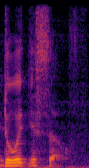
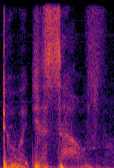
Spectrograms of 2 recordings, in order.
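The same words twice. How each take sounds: First: Said in the usual way. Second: Whispered, drawn-out retort to the team; hushed coach. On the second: Retold or imitated. Coach tells the team to run it themselves, whispered. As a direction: whisper it slowly, like a coach giving up.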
